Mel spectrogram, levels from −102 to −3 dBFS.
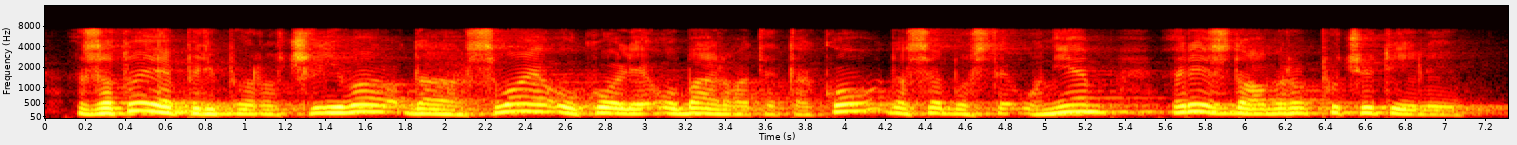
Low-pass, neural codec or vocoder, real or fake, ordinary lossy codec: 7.2 kHz; none; real; none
